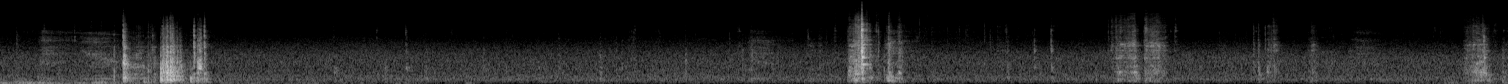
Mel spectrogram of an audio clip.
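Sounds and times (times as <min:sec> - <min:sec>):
scraping rattle: 0:07.5 - 0:10.1, 0:11.1 - 0:11.8, 0:14.3 - 0:15.0.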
